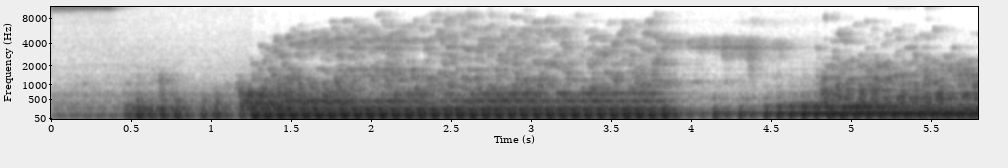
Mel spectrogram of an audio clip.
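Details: Subaru with straight-pipe exhaust (muffler deleted), started in garage, knock reported at higher rpm: loud raspy idle with a couple of quick revs, firing even with no knocking at low speed; no audible knock at low rpm.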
